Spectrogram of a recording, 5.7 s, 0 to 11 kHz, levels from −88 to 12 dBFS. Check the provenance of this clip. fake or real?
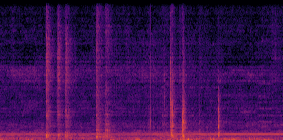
fake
